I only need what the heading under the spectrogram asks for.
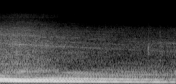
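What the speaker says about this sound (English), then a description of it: "The bike sounds good, man. Not too loud, nice and deep, nothing crazy." A 2022 Suzuki Hayabusa motorcycle with an M4 exhaust idles loud and close in a parking lot, a deep, steady engine drone whose pitch sinks slightly as it settles.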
